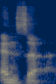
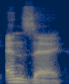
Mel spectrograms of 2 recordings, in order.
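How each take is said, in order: First: The surname does not end with a 'zay' sound. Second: The surname ends with a 'zay' sound. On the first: The speaker calls it right. "he pronounced it more like Kachi Enze" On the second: The speaker calls it wrong. "we've been calling Kachi Enze this whole time, like Z A Y"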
